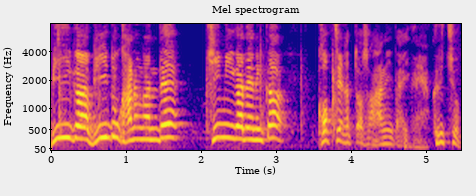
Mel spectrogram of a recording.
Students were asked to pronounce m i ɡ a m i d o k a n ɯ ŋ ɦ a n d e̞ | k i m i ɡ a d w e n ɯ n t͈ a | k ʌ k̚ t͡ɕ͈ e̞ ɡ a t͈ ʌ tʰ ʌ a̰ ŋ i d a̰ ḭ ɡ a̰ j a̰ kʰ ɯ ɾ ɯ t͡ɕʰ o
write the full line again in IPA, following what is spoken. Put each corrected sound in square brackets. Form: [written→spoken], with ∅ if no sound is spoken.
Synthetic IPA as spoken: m i ɡ a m i d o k a n ɯ ŋ ɦ a n d e̞ | k i m i ɡ a d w e n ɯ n [t͈→k͈] a | k ʌ [k̚→p̚] t͡ɕ͈ e̞ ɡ a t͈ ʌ [tʰ→sʰ] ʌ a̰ [ŋ→ɲ] i d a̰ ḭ ɡ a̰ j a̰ [kʰ→k] ɯ ɾ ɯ t͡ɕʰ o

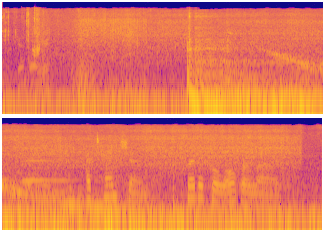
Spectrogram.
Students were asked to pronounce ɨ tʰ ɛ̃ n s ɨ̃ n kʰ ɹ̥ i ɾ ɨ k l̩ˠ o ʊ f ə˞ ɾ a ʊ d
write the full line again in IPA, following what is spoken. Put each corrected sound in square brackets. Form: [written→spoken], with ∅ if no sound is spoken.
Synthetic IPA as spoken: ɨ tʰ ɛ̃ n [s→ʃ] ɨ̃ n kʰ ɹ̥ [i→ɪ] ɾ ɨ k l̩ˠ o ʊ [f→v] ə˞ [ɾ→l] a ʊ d

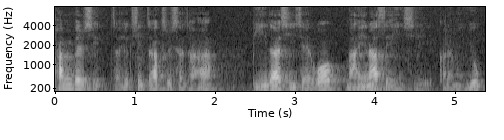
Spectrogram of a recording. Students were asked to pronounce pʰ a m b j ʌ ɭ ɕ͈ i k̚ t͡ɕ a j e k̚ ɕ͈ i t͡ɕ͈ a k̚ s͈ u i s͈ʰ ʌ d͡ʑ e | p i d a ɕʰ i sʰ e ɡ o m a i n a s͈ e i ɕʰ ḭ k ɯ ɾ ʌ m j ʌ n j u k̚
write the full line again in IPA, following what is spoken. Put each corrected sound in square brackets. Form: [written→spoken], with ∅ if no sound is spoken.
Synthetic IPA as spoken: pʰ a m b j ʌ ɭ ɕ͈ i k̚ t͡ɕ a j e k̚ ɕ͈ i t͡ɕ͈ a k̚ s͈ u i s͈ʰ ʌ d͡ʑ [e→a] | p i d a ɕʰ i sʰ e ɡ o m a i n a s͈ e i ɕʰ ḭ k ɯ ɾ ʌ m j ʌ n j u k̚

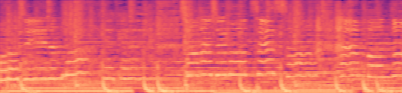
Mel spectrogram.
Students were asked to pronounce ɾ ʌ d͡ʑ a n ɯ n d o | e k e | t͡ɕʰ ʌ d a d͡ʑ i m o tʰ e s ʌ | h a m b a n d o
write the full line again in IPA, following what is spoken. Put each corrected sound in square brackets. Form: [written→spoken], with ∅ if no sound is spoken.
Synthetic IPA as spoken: ɾ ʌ d͡ʑ [a→i] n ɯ n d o | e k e | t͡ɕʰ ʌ [d→n] a d͡ʑ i m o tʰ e s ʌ | h a m b [a→ʌ] n d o

